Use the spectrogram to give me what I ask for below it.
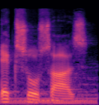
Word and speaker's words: exorcise: But I believe it's pronounced as exercise, but it's not exercise as in lifting weights or to exercise a practice or something.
